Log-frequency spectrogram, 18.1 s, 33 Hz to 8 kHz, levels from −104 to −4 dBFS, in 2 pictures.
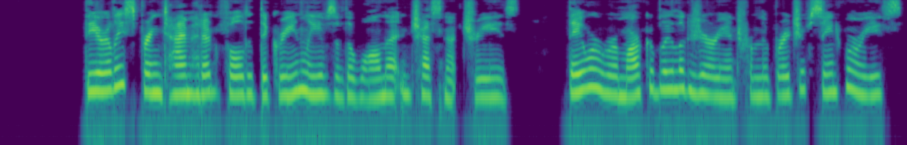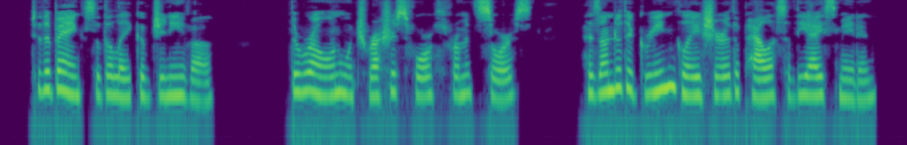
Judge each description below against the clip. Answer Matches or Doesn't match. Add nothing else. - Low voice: Doesn't match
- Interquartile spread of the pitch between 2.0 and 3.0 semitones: Matches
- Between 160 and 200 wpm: Matches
